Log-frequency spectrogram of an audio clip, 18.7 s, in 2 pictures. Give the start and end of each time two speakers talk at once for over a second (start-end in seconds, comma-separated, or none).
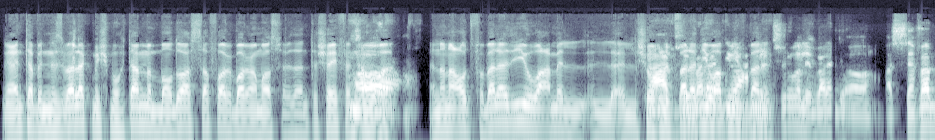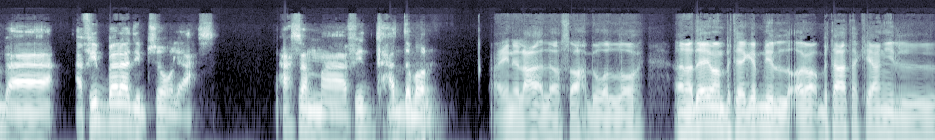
6.5-7.8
